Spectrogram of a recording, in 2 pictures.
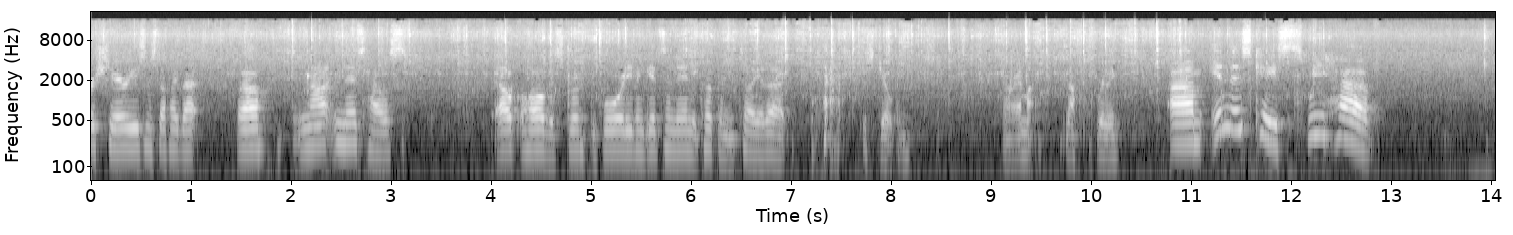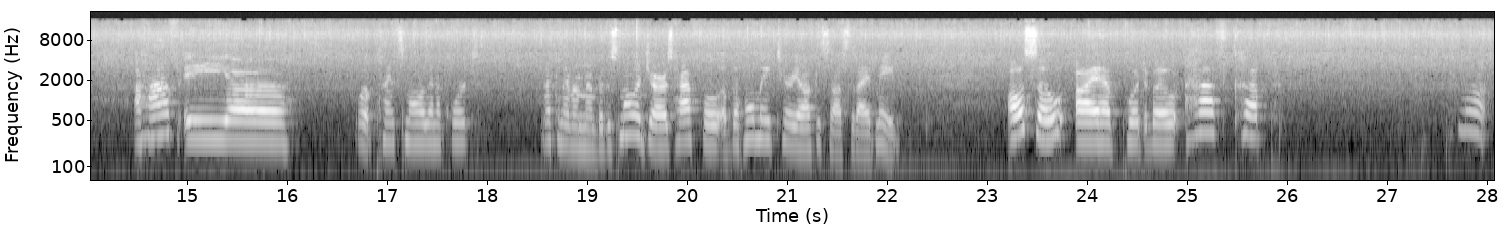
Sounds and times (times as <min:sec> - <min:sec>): Stir: 0:00.4 - 0:12.4.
